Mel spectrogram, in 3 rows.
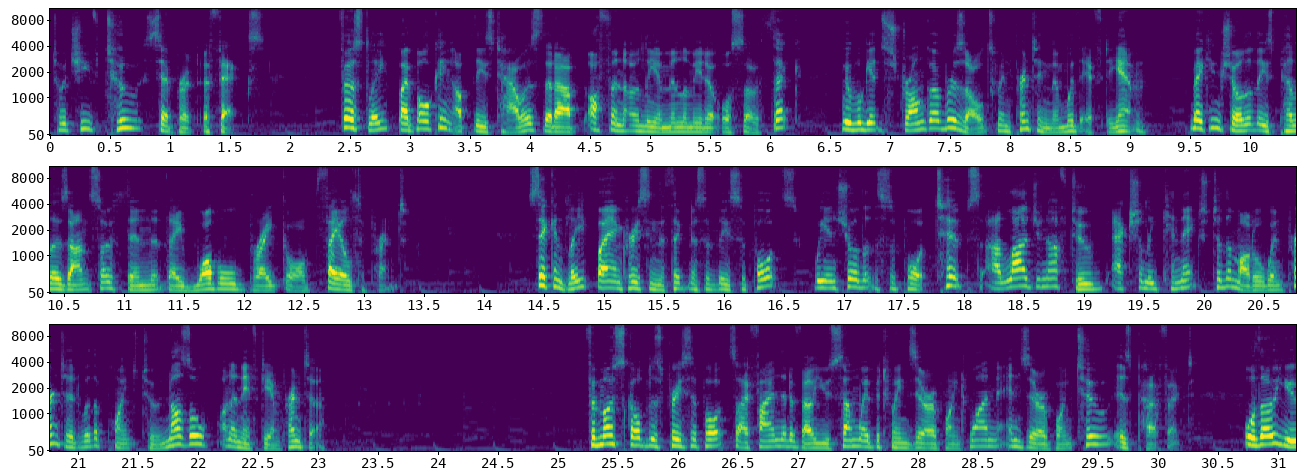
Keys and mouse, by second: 25.0-27.3 drag, 29.5 click.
